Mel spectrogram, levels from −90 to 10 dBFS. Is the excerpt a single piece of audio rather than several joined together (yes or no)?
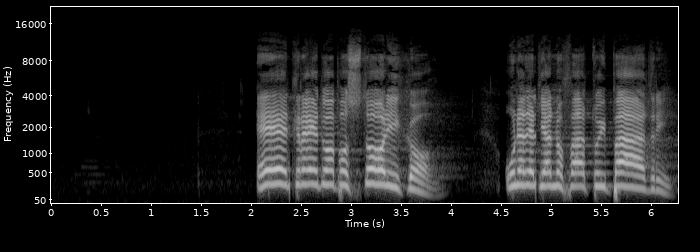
no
